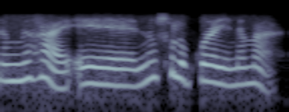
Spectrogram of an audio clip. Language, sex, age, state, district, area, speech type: Bodo, female, 18-30, Assam, Chirang, urban, conversation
